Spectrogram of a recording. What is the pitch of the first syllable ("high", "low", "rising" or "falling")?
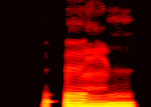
falling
